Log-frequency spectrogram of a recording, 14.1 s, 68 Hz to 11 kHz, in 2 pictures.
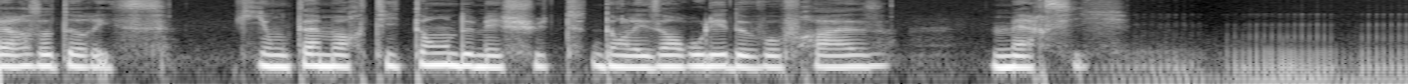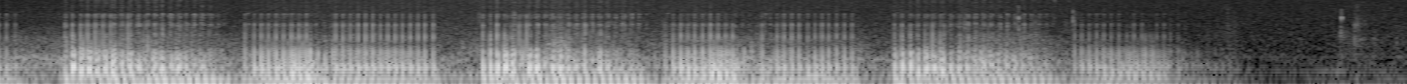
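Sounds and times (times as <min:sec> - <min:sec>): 
speech: 0:00.0 - 0:05.7, 0:06.3 - 0:06.7
cat purring: 0:05.2 - 0:13.2.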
